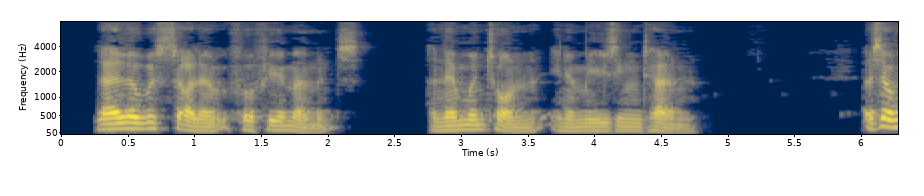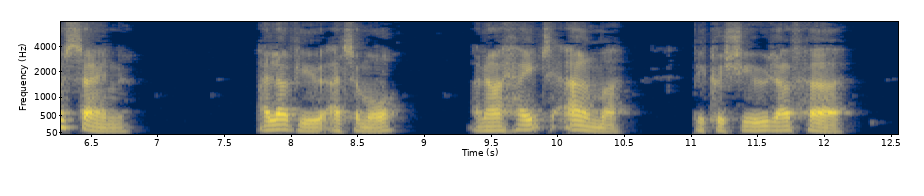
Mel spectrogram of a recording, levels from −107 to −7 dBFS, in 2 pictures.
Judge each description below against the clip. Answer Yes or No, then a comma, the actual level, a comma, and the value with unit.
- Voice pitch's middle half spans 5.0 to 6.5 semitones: Yes, average, 5.3 semitones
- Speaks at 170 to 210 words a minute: No, average, 155 wpm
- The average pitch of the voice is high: No, low, 110 Hz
